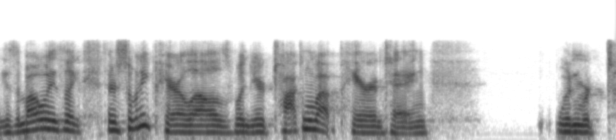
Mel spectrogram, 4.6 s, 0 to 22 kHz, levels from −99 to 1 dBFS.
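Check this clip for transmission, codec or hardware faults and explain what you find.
There's one codec fault here, running through the whole recording: AMR wideband (HD Voice) coding at a very low rate. The voice comes out rough and raspy, with a buzzy, grainy edge. Nothing survives above about 7.5 kHz. AMR-WB rebuilds speech from a pulse-excited vocal tract model up to 6.4 kHz and pads the band just above with shaped noise. At this level of damage the model is starved of bits, which fits the lowest 6.6 kbit/s mode.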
